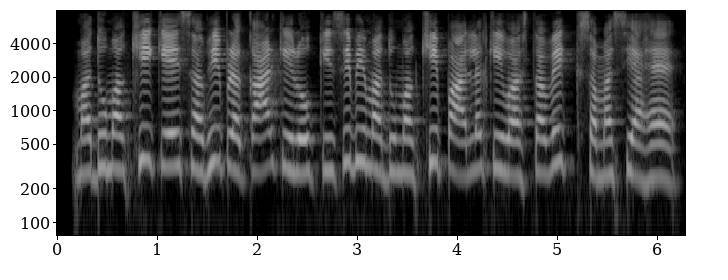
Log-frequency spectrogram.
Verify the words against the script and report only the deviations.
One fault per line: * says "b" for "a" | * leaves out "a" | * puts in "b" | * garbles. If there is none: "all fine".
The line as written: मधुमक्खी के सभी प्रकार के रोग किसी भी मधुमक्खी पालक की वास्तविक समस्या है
all fine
